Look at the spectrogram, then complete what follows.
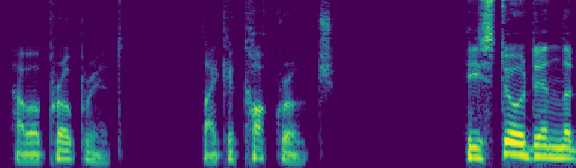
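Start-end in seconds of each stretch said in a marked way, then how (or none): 0.1-2.2 low, soft contempt; scornful aside. A narrator's reading. Man sneering at drunk on floor, quiet contempt.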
